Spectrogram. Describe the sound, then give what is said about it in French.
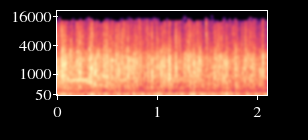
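An audience applauds violinist Sam Proctor steadily, a dense, even wash of many hands clapping at once with no pauses, sustained at a moderate level throughout. “Au violon, notre ami Sam Proctor. Faut l'applaudir très très fort.”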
